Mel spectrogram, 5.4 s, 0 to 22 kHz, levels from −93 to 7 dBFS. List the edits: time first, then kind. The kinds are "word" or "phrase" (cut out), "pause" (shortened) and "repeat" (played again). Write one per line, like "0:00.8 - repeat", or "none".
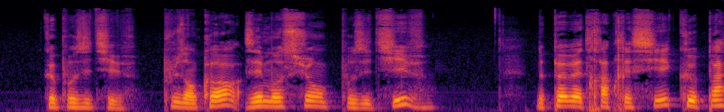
0:01.1 - pause
0:01.8 - word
